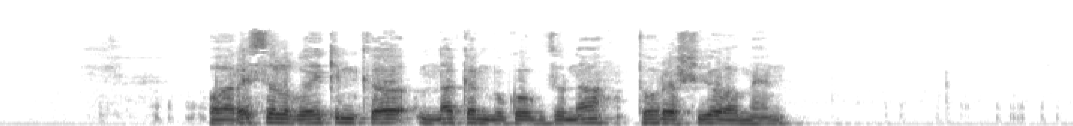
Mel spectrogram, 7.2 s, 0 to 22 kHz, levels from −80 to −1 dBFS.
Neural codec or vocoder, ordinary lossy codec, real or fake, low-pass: none; MP3, 32 kbps; real; 10.8 kHz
